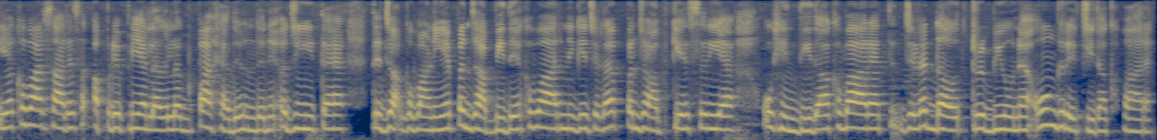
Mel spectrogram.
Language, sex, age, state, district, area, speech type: Punjabi, female, 18-30, Punjab, Patiala, urban, spontaneous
